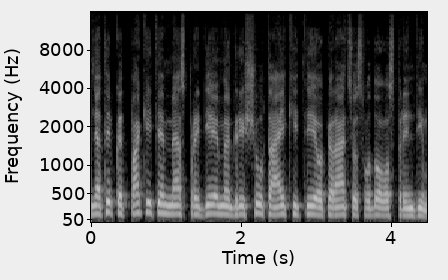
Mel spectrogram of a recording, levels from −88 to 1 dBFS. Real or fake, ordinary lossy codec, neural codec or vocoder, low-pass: fake; Opus, 16 kbps; autoencoder, 48 kHz, 128 numbers a frame, DAC-VAE, trained on Japanese speech; 14.4 kHz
